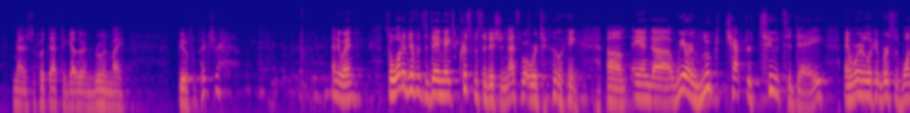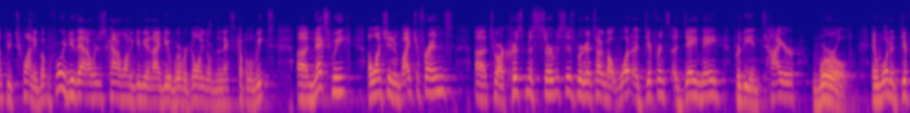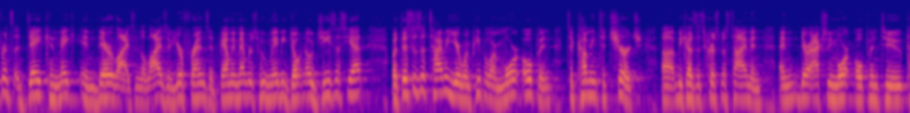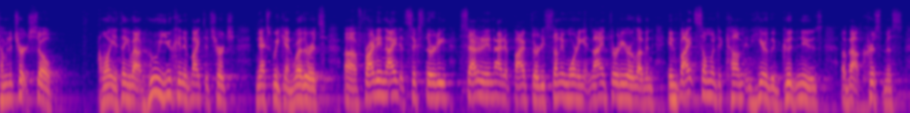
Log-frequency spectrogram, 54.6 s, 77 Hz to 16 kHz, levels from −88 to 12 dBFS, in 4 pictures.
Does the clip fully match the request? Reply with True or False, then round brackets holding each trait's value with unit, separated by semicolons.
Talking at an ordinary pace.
False (220 wpm)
